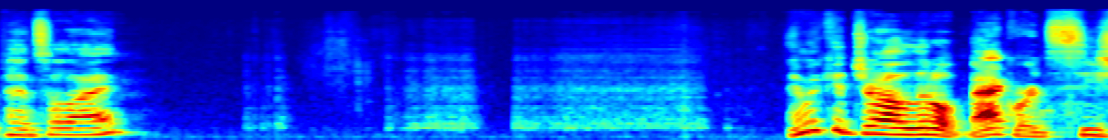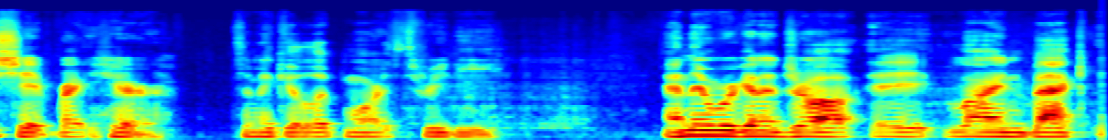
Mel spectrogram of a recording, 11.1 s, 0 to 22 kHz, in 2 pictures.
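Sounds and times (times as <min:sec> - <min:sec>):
marker scratching on paper: 0:01.4 - 0:03.8, 0:08.1 - 0:08.8.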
